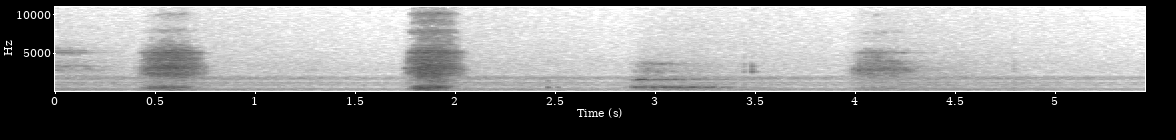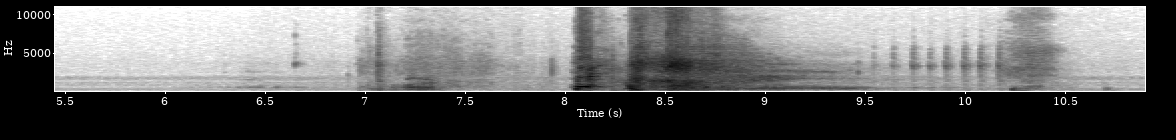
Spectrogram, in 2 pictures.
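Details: Faint sniffs and catching breaths build to one forceful, explosive sneeze with a trailing exhale, during a head cold.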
